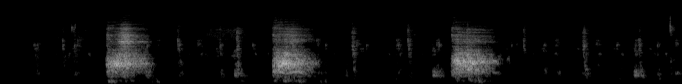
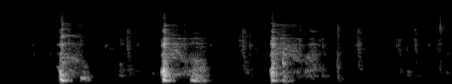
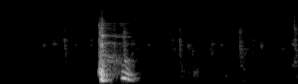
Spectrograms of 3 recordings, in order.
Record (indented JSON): {
  "exhalation_length": "6.8 s",
  "exhalation_amplitude": 7940,
  "exhalation_signal_mean_std_ratio": 0.36,
  "three_cough_length": "4.5 s",
  "three_cough_amplitude": 31153,
  "three_cough_signal_mean_std_ratio": 0.26,
  "cough_length": "3.0 s",
  "cough_amplitude": 29628,
  "cough_signal_mean_std_ratio": 0.2,
  "survey_phase": "beta (2021-08-13 to 2022-03-07)",
  "age": "65+",
  "gender": "Male",
  "wearing_mask": "No",
  "symptom_none": true,
  "smoker_status": "Ex-smoker",
  "respiratory_condition_asthma": true,
  "respiratory_condition_other": true,
  "recruitment_source": "REACT",
  "submission_delay": "2 days",
  "covid_test_result": "Negative",
  "covid_test_method": "RT-qPCR",
  "influenza_a_test_result": "Negative",
  "influenza_b_test_result": "Negative"
}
